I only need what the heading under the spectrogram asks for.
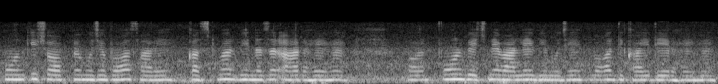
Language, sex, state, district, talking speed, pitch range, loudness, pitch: Hindi, female, Chandigarh, Chandigarh, 200 wpm, 205-220 Hz, -14 LUFS, 210 Hz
